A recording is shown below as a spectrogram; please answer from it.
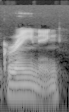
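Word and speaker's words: Groening: um reminds me uh I've heard it rhymes with complaining that's how I've remembered it so it's Matt graining he does long-form stuff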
